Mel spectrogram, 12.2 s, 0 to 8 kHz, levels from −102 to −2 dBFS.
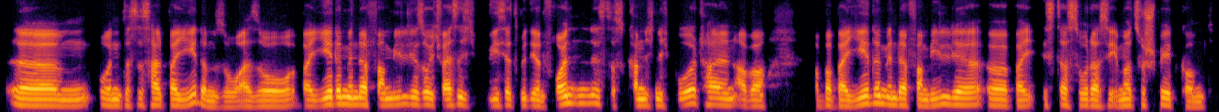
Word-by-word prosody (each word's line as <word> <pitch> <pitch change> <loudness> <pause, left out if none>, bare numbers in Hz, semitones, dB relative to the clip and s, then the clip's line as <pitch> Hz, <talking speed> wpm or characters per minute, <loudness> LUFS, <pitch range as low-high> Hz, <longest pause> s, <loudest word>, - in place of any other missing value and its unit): Ähm, 120 -2 +4
und 120 -3 -2
das - - -8
ist 130 - -9
halt 125 -1 +1
bei 120 - +3
jedem 120 - 0
so. 100 +1 -5
Also, 110 +1 0
äh, - - -29
bei 115 - 0
jedem 145 +6 +4
in 140 - +3
der 135 - +5
Familie 135 +2 -1
so, 135 +1 +1
ich - - -5
weiß 125 +3 +2
nicht, 130 -5 -2
wie - - -4
es 120 - -7
jetzt 130 -1 -4
mit 125 - -5
ihren 115 -4 0
Freunden 160 +5 +1
ist. 155 -2 -5
Das - - -12
kann 125 -1 +1
ich 120 - -7
nicht 125 - -5
beurteilen, 135 -2 +1
aber 115 -1 0 0.5
aber - - -1
bei 115 - +2
jedem 150 +8 +1
in 135 - +1
der 130 -2 +3
Familie, 130 +2 0
äh, 120 -2 +2
bei 115 0 -2
ist - - -10
das 125 -4 0
so, 125 0 -3
dass 115 -3 +2
sie - - -5
immer 120 +2 -1
zu 125 - -8
spät 130 0 -2
kommt. 100 0 -4
125 Hz, 240 wpm, -23 LUFS, 115-135 Hz, 0.5 s, der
